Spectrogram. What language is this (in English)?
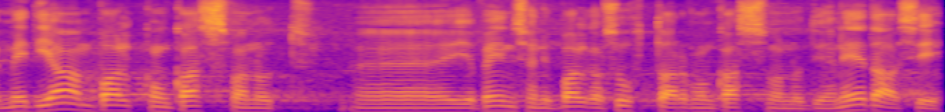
Estonian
